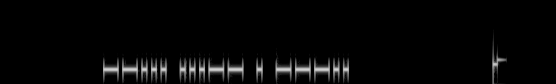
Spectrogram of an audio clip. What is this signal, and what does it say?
Morse code, heard as a keyed tone, about 25 wpm, 700 Hz. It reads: 73E8
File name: practice / 25wpm / Four Letter-Number Combinations - 25wpm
